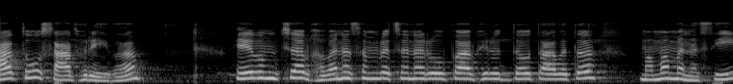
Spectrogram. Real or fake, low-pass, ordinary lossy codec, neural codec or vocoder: real; 7.2 kHz; none; none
